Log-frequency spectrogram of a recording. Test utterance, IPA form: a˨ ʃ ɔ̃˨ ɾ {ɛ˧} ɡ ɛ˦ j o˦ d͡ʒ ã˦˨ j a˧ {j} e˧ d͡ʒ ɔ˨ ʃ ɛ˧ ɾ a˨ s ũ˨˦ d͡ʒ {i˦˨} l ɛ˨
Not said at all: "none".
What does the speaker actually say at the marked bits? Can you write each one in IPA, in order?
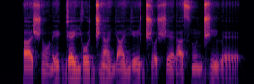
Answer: e˧, j, i˦˨

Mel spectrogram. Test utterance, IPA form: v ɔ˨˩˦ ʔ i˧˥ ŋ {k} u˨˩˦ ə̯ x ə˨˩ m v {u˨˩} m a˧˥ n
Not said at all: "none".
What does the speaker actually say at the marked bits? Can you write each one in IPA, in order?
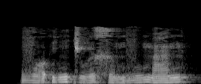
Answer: c, u˧˥

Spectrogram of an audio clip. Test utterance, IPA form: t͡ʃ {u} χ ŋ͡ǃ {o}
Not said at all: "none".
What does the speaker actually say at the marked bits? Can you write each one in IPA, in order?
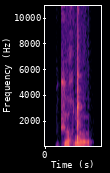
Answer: u, o

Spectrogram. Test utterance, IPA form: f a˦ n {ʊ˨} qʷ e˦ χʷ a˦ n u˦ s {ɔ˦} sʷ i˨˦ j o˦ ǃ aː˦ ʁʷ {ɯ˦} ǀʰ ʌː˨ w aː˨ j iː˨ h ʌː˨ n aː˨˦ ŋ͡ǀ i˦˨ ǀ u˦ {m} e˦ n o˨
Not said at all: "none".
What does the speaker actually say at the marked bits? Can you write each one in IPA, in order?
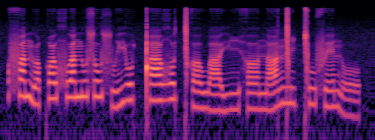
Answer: u˨, o˦, ɯ˦, f

